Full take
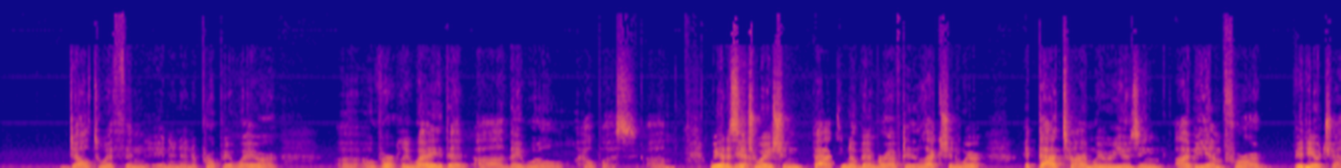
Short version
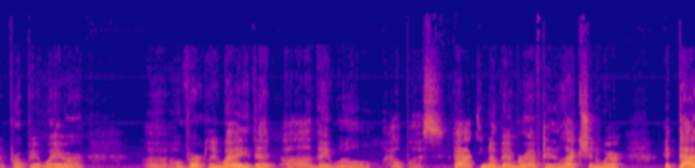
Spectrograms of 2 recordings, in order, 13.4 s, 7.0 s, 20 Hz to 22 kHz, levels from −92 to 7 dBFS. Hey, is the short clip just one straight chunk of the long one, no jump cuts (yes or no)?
no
